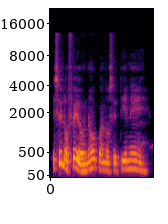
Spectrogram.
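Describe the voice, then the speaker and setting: A man with a slightly high, mellow voice that has a breathy edge talks at normal speed while tutoring geometry. Sitting indoors at a desk with the camera filming his worksheet from above, he keeps the worked-problem lesson casual and chatty. He often asks the viewer questions and talks himself through the steps as he solves.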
